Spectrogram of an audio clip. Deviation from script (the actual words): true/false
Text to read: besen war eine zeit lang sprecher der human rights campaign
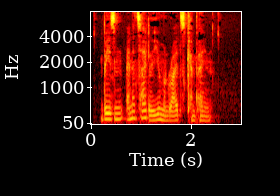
true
